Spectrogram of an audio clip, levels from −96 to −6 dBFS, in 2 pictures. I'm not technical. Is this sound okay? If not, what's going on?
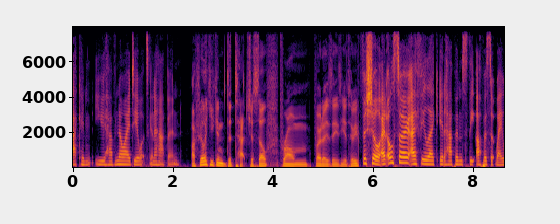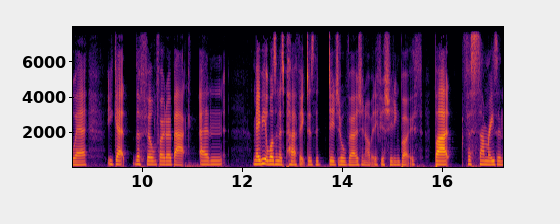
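Yes, no faults heard.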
